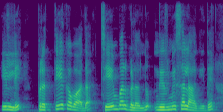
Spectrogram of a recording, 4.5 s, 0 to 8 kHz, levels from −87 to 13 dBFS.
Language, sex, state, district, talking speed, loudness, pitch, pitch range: Kannada, female, Karnataka, Bangalore, 65 wpm, -14 LUFS, 205 Hz, 190-235 Hz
